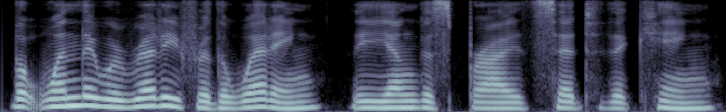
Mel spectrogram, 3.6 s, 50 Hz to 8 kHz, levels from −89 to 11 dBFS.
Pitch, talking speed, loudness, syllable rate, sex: 175 Hz, 250 wpm, -17 LUFS, 5.9 syllables/s, female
